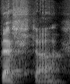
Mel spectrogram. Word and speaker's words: Besta: My name is Beast in English, and that word in Portuguese is Besta, Besta, pronounced Besta.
